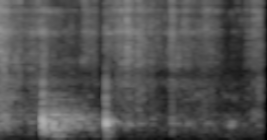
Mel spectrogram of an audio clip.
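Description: Plastic mailer bag crinkling and rustling as it is pulled open by hand, with a few sharp crackles.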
